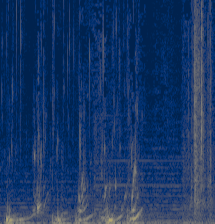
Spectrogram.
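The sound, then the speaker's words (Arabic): Rapid burbling bubbles blown underwater, a quick series of wet, gurgling pops in uneven bursts, fairly quiet, ending with a brief splashy hiss. “هل يمكنك عمل فقاعات تحت الماء؟”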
